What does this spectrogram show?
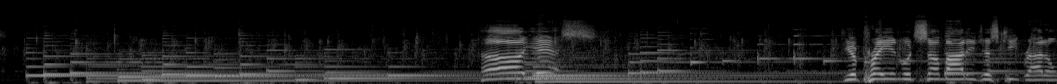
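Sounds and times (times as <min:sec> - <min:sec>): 
audience clapping hands: 0:00.0 - 0:10.5
sustained organ-like chords: 0:00.3 - 0:10.5
speech: 0:04.8 - 0:06.0, 0:08.4 - 0:10.5.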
